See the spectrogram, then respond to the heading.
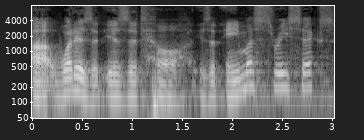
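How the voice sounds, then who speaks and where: A man speaks at a medium pitch and a fairly slow pace. His voice is somewhat breathy, with very wide pitch swings. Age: 60s. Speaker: pastor. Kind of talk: sermon.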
